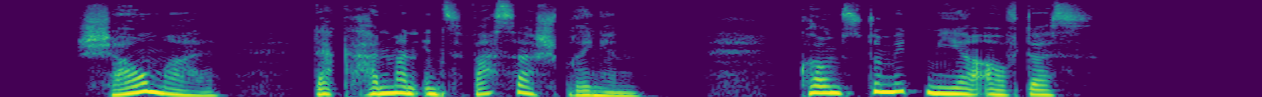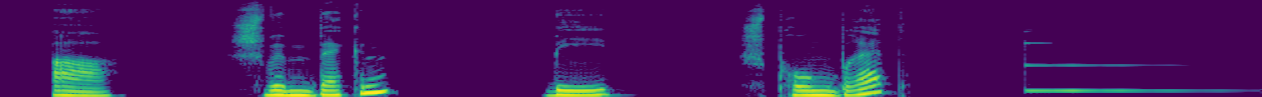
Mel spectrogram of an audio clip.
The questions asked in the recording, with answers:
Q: Kommst du mit mir auf das?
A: B. Kommst du mit mir auf das Sprungbrett?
